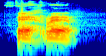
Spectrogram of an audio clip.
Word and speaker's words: Ferrer: Well, like, my last name is pronounced Ferrer, and I don't expect anyone to ever do that without, like, getting a tongue cramp or something.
